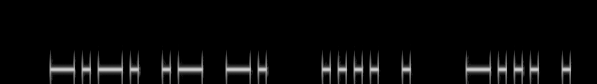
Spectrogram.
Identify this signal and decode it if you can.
Morse code, heard as a keyed tone, about 15 wpm, 700 Hz. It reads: CAN HE BE
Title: Sentences from Top 1500 Words 15wpm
